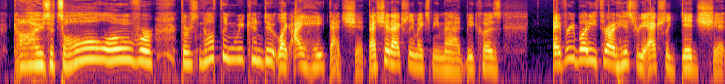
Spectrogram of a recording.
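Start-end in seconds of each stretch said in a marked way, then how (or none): 0.1-3.4 worked-up, pitched-up ranting and raving. Mocking people who give up, imitating someone ranting and raving. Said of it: "Ranting and raving and being like".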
